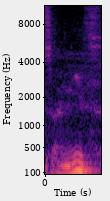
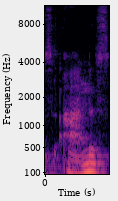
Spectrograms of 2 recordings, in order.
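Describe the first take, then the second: First: The stress is on the last syllable. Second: The stress is on the first syllable.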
